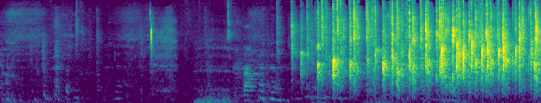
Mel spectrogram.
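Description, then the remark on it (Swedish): An audience at Idrottsgalan, the Swedish sports awards gala, bursts into clapping about halfway through, many hands building into dense, steady applause that grows louder toward the end, after a quieter opening with some murmuring and faint talk. “Det är tillåtet att applådera och skratta och sådär.”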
